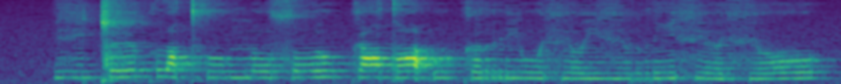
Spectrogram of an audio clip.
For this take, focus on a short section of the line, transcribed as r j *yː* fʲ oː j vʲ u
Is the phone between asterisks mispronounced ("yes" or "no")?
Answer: yes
